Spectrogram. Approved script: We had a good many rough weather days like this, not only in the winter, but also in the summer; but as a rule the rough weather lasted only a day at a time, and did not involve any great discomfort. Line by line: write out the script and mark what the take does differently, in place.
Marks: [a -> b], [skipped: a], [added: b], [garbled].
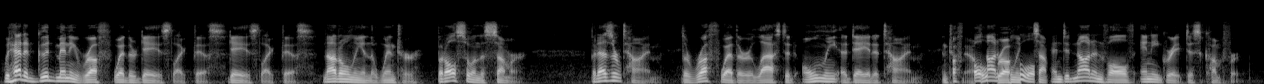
We had a good many rough weather days like this, [added: days like this] not only in the winter, but also in the summer; but as a [rule -> time] the rough weather lasted only a day at a time, [garbled] and did not involve any great discomfort.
